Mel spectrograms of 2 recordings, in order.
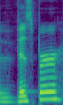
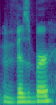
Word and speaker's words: Wisborg: uh it's like uh visper it's like it looks like wisborg but it's like because of the pronunciation it's like visur I think is what they call it if I'm ever in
